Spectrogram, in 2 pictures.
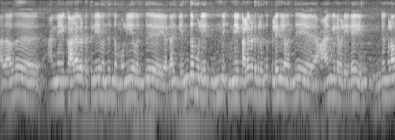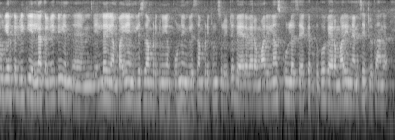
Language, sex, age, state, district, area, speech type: Tamil, female, 30-45, Tamil Nadu, Perambalur, rural, spontaneous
